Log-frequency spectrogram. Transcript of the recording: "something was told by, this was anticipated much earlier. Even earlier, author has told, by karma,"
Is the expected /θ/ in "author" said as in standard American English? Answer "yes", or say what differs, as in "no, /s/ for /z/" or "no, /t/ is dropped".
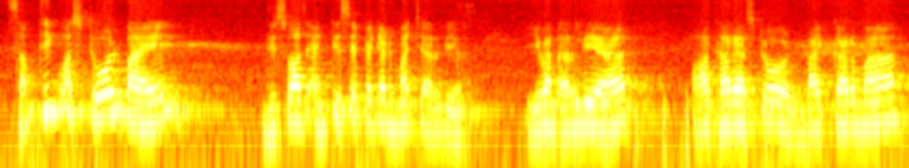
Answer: no, /t/ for /θ/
